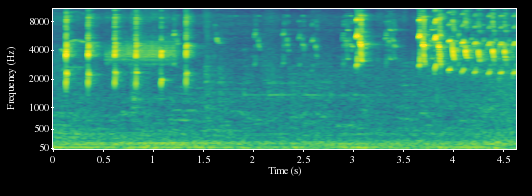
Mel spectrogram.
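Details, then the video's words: Long-tailed shrike in lively full song, played to prompt other shrikes to answer: bursts of sharp high chirps and trilled notes, a buzzy sustained phrase early on, then a quick run of clipped notes after a pause. "SUARA cendet gacor INI AMPUH untuk pancingan agar cendet bunyi JADIKAN burung cendet NYAUT SEKETIKA."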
